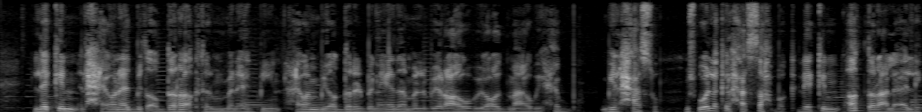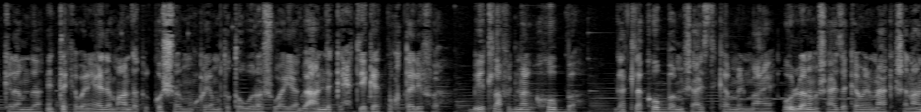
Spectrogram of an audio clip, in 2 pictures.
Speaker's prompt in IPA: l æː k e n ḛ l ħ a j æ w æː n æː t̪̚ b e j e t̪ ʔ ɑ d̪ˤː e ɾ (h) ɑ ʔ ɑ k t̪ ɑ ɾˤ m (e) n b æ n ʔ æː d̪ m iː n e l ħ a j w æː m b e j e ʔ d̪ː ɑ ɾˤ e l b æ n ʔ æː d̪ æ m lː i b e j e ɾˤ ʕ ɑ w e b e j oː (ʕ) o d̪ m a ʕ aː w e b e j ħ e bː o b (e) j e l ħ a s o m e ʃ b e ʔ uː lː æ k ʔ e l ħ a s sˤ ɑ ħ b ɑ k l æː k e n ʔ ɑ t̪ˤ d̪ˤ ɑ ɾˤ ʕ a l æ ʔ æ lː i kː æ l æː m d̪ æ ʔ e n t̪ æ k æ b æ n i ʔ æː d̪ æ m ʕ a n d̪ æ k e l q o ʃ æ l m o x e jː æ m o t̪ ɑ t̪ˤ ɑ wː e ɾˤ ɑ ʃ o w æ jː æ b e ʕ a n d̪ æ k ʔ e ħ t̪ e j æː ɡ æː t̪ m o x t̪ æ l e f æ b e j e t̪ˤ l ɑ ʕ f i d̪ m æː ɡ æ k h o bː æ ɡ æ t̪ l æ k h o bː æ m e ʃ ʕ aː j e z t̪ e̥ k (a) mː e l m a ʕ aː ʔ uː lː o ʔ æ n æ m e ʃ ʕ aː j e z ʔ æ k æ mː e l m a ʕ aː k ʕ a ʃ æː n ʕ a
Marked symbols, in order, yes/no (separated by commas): yes, yes, yes, yes, no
